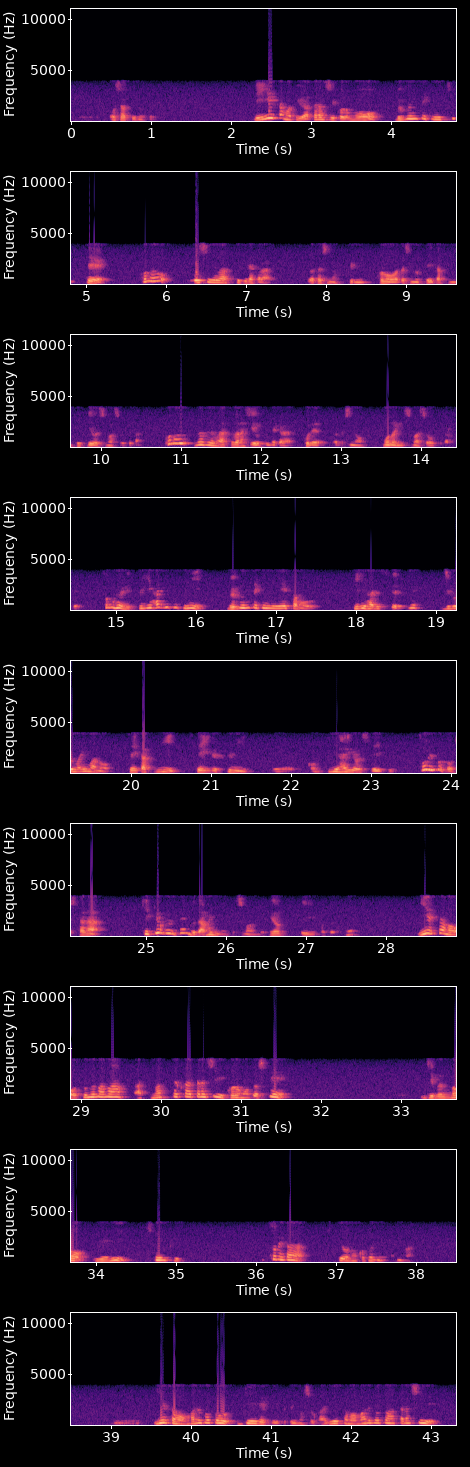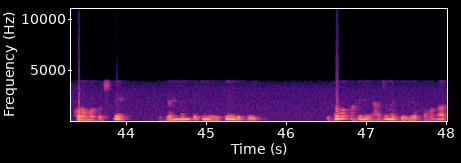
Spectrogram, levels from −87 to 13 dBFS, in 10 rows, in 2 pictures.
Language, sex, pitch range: Japanese, male, 170-250 Hz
